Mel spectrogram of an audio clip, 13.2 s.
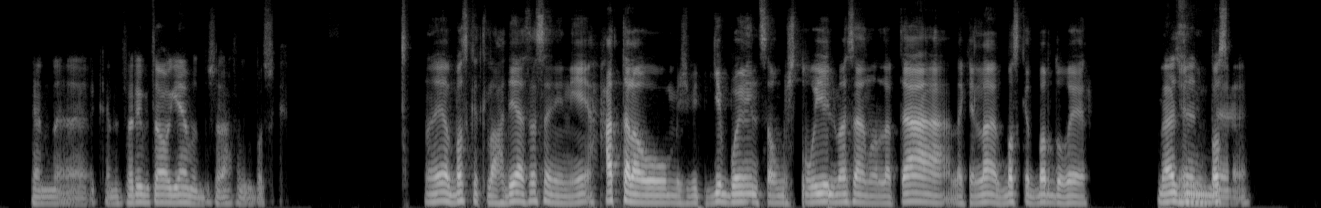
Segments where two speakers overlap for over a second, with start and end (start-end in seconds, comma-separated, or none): none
